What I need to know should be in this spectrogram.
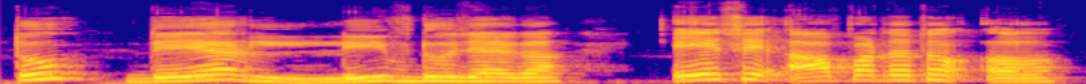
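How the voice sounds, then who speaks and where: A man's voice: high-pitched, expressive, slow pace. Patient man spelling words out. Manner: patient, spells words letter by letter, keeps checking in with the listener. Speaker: English reading teacher. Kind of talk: step-by-step spoken lesson.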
